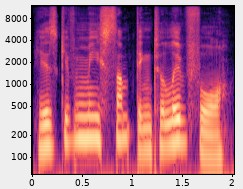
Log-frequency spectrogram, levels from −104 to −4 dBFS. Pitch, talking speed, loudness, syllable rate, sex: 145 Hz, 235 wpm, -17 LUFS, 5.8 syllables/s, male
